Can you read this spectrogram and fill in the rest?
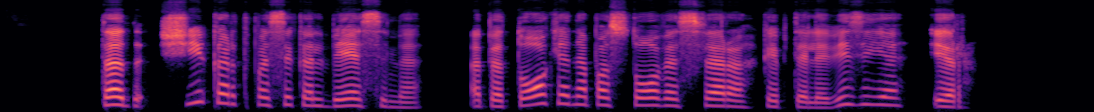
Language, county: Lithuanian, Vilnius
